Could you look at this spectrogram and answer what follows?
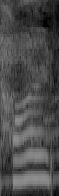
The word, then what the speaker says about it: heart: Aquí, un pequeño tip de pronunciación es que la palabra heart la pronuncias con una A en vez de una E. Heart. Además, también tenemos una palabra muy útil, attempt, que significa intentar o intento.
